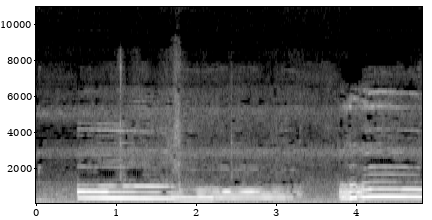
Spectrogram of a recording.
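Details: A Samoyed dog, reacting to the sound of wolves howling, howls in long, steady tones that sag in pitch, then breaks into a fresh rising howl.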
